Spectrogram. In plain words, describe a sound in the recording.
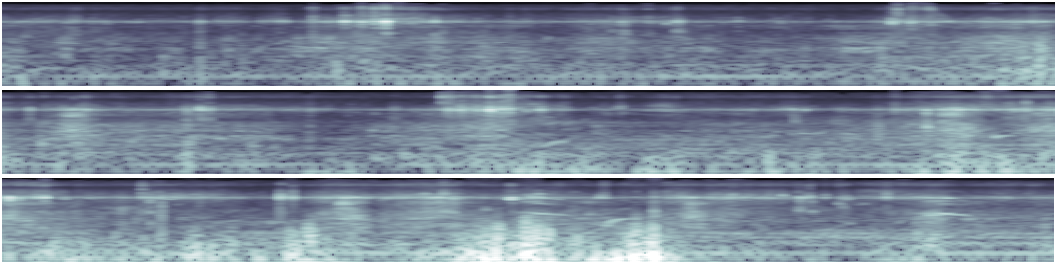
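A fishing reel clicks as line is pulled off.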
